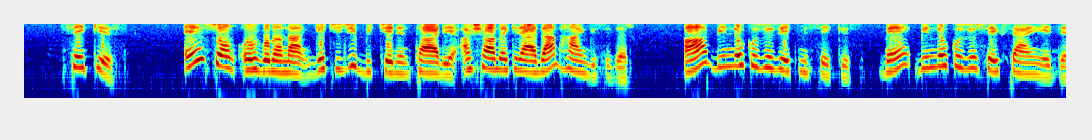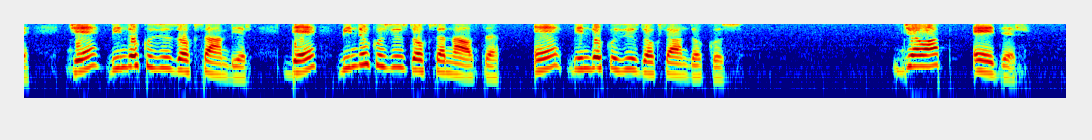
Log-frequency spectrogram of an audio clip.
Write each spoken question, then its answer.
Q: En son uygulanan geçici bütçenin tarihi aşağıdakilerden hangisidir?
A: Cevap E'dir.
